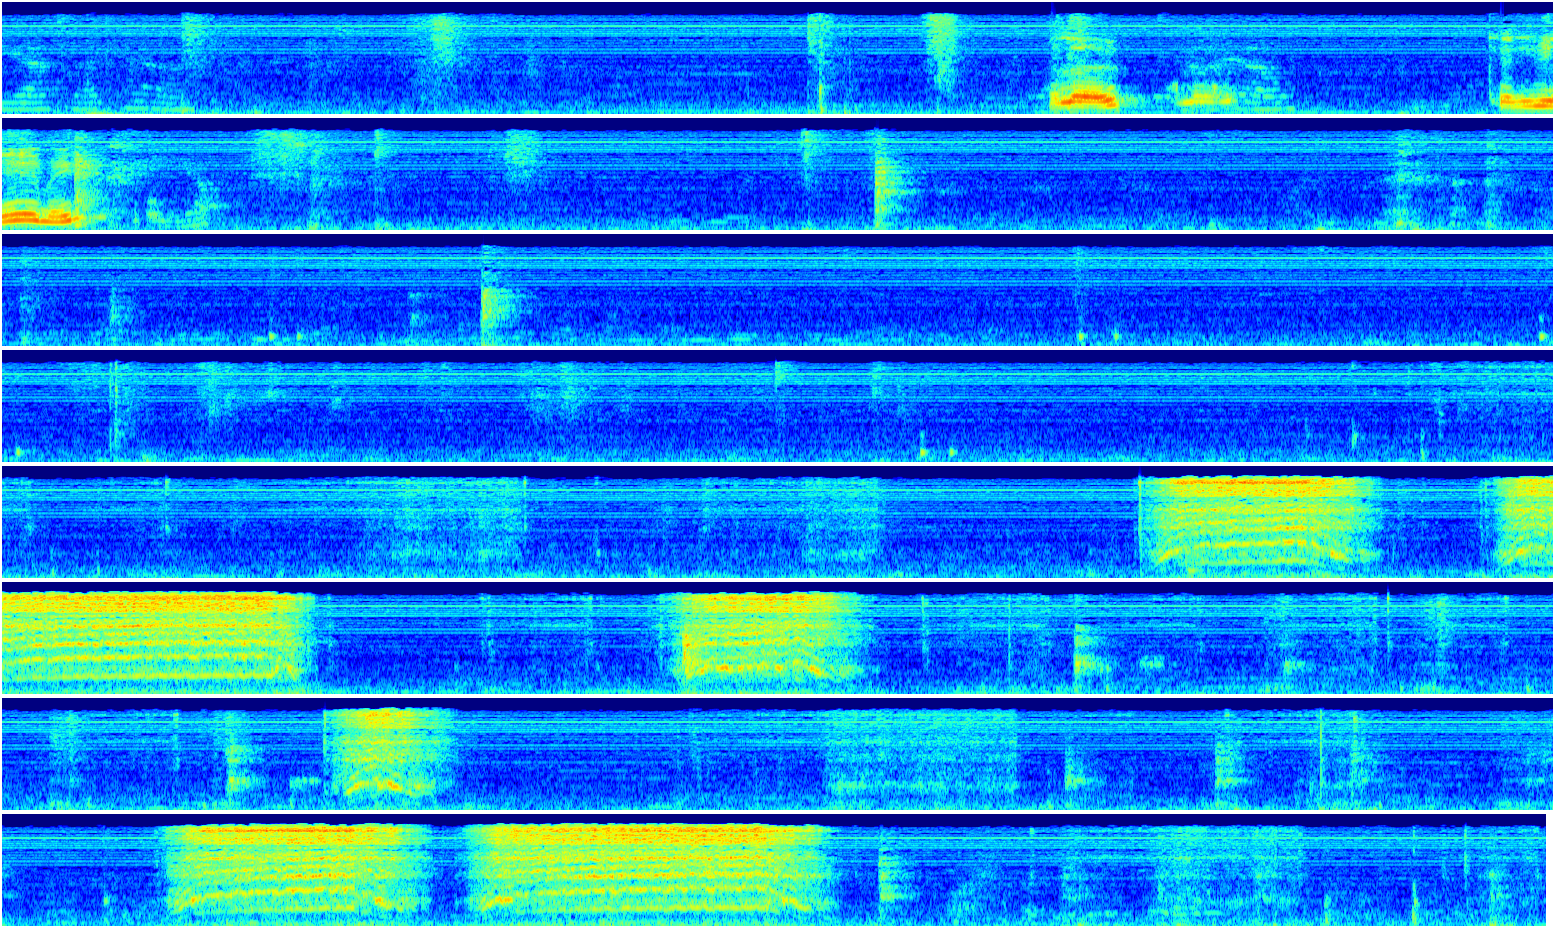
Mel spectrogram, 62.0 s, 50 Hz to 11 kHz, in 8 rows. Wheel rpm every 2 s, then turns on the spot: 0, 0, 0, 0, 0, 0, 0, 0, 0, 0, 0, 0, 0, 0, 0, 0, 10, 0, 50, 100, 30, 40, 0, 0, 10, 10, 0, 40, 100, 20, 10.
42-44 50-52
